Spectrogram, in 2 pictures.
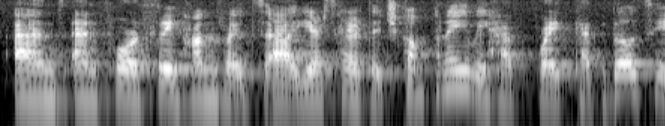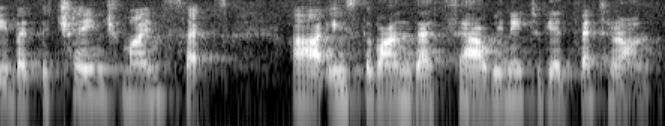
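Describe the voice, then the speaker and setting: Latvian-accented woman, measured panelist. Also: fairly low pitch, a bit bright, low-quality recording. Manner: measured, listing things one by one. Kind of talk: conference panel introduction.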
